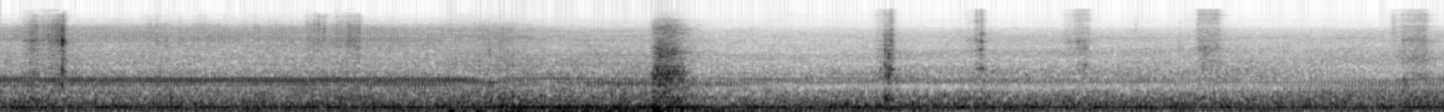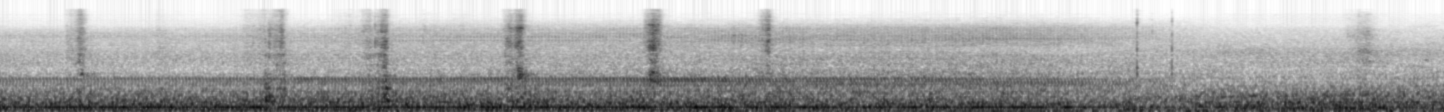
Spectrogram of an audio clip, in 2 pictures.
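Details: Mobile-home AC condenser, new tenants reported no cooling: steady low compressor hum, even fan whoosh and a constant mid tone, no stalling or clicking. The unit runs normally; the tech will probably recommend returning to clean the coil.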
